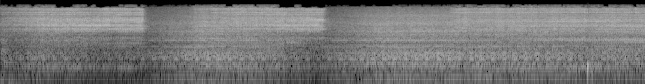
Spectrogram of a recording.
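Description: A spindle gouge cuts a cove into wood spinning on a lathe, giving a close, steady, loud rasping hiss that dips briefly twice before carrying on.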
